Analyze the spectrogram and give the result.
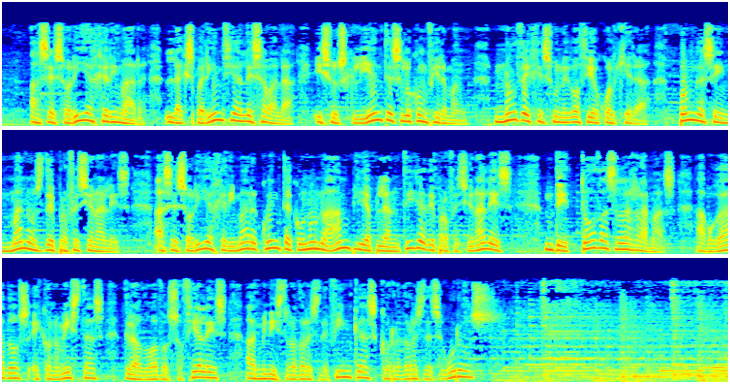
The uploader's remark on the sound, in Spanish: en el patio del Ayuntamiento de Antequera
